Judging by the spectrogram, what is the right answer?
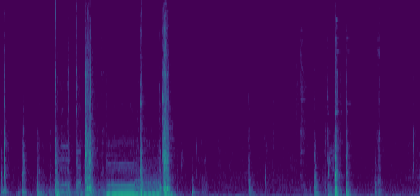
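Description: Domestic sewing machine whirring briefly for about a second as the seam is locked off and the thread cut, with light clicks of the mechanism and handling around it.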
